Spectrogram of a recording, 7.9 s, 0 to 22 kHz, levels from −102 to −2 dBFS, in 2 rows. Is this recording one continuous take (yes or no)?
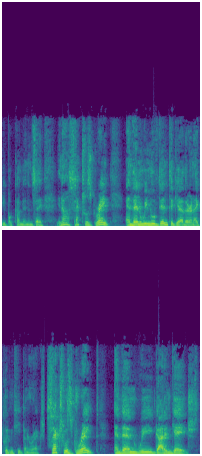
no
